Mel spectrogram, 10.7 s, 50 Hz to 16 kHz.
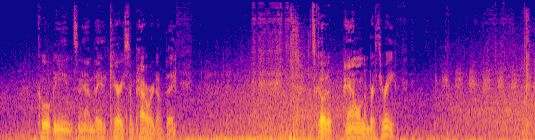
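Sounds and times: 
noisy low rumble: 0.0 - 10.4
speech: 0.8 - 3.7, 6.3 - 8.0
ducks quacking: 3.5 - 6.1, 8.0 - 10.7.

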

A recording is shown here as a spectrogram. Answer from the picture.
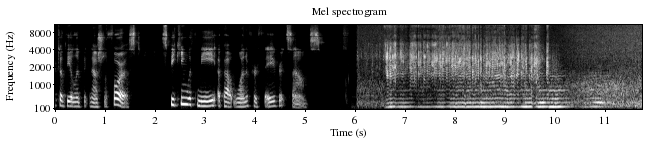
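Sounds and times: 
speech: 0.0 - 8.3, 9.4 - 10.2
bee buzzing during buzz pollination: 6.0 - 11.5.

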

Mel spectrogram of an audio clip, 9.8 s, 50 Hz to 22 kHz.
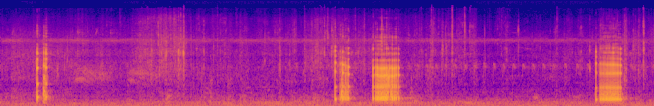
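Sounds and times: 
double-crested cormorant giving grunting, belching calls: 5.0 - 6.2, 8.0 - 9.5.

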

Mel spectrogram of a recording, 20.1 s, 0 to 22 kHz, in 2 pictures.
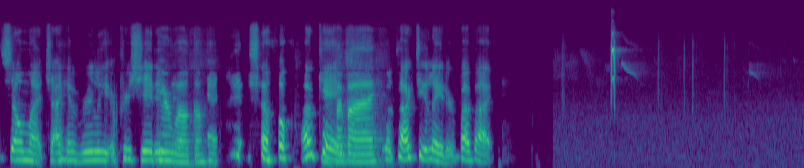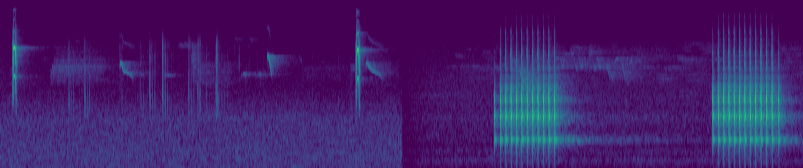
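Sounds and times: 
speech: 0.0 - 6.3
downy woodpecker calls: 6.9 - 15.0, 16.2 - 17.8, 18.9 - 20.0
softer bird chirps and squeaky bird notes: 7.0 - 8.6, 10.2 - 13.6, 14.4 - 14.9.

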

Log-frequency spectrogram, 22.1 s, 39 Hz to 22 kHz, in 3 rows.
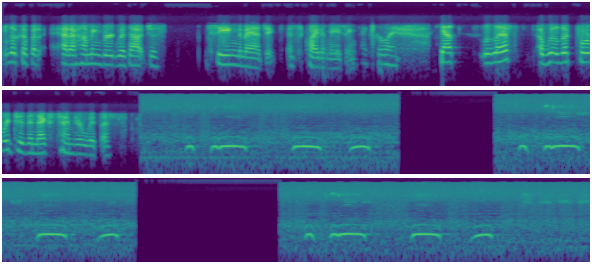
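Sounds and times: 
speech: 0.0 - 12.2, 13.8 - 16.3, 18.5 - 21.0
great horned owl hooting: 9.1 - 12.2, 13.5 - 16.4, 18.2 - 22.0.

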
